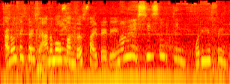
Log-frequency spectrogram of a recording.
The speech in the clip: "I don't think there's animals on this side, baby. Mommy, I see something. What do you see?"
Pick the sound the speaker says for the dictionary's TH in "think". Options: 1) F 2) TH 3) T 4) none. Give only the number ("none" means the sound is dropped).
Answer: 3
